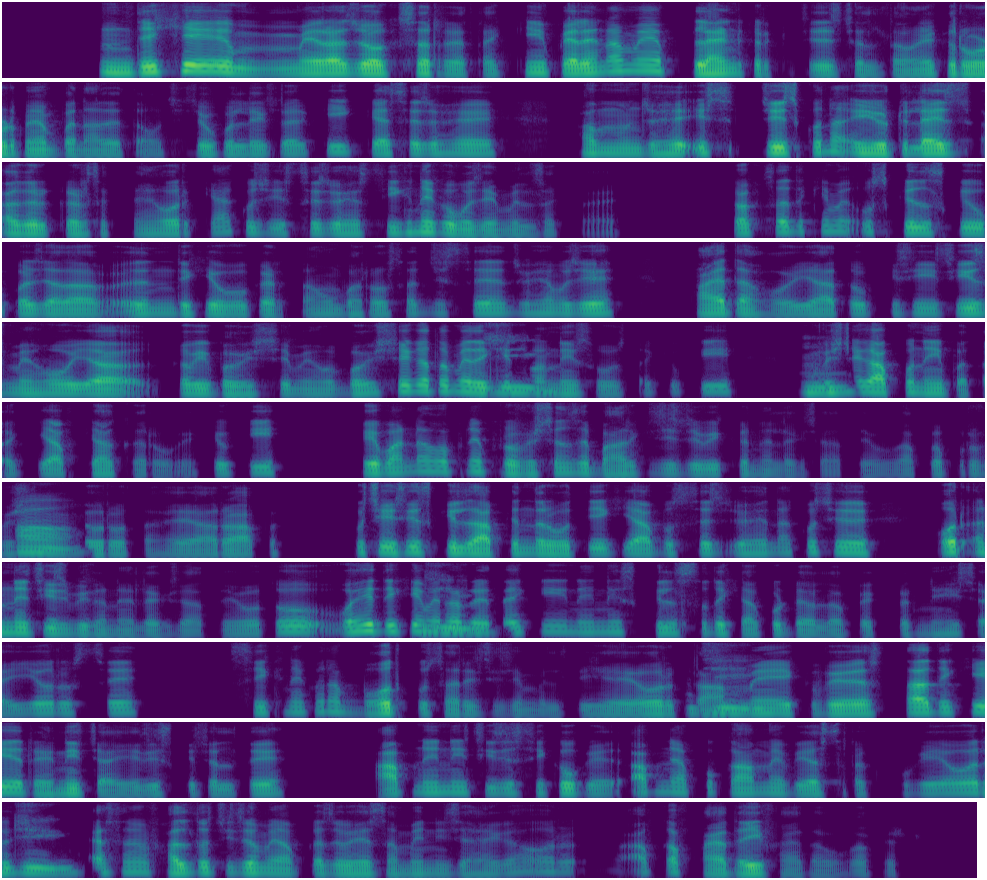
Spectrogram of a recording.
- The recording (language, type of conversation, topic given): Hindi, podcast, आप कोई नया कौशल सीखना कैसे शुरू करते हैं?
- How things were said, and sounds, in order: in English: "प्लान"; in English: "रोडमैप"; in English: "यूटिलाइज़"; in English: "स्किल्स"; in English: "प्रोफेशन"; in English: "प्रोफेशन"; in English: "स्किल्स"; in English: "स्किल्स"; in English: "डेवलप"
